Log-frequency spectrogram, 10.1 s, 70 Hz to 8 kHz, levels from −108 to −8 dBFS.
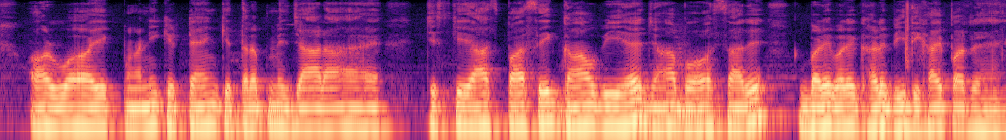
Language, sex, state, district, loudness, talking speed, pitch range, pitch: Hindi, male, Bihar, Kishanganj, -19 LUFS, 165 wpm, 100-110 Hz, 105 Hz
